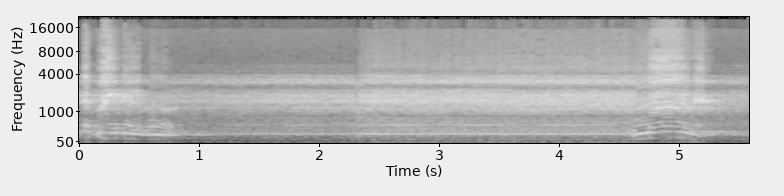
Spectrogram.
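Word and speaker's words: māna: Mana. Do you know the meaning of mana? M-A-N-A. Mana. No, that is mana. Same spelling but different pronunciation.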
